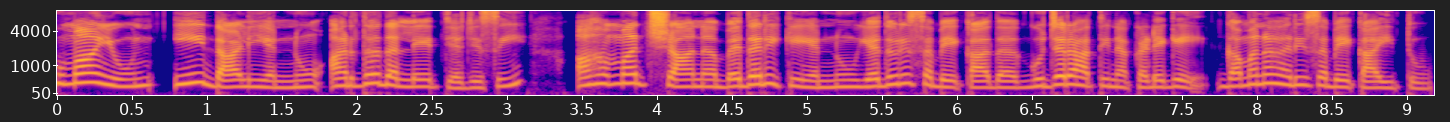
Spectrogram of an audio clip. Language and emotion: Kannada, neutral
